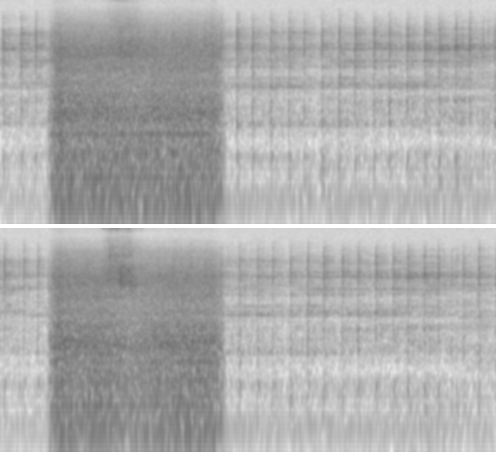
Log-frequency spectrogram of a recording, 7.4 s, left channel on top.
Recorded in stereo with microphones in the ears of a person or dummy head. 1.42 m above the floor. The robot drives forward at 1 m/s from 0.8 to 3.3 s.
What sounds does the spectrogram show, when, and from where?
1.5 s a dropped coin: 30° right (ahead or behind), 6 m; by 2.2 s 35° right (ahead or behind), 5.5 m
